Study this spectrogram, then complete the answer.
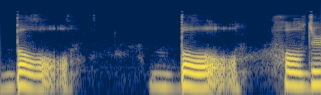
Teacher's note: tongue in the l position at the end so we can hear it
